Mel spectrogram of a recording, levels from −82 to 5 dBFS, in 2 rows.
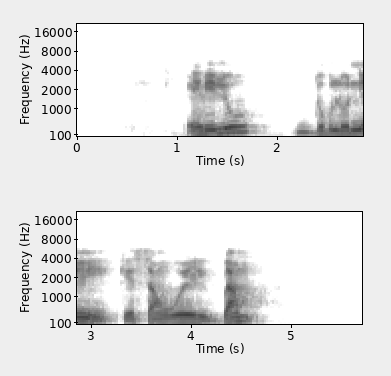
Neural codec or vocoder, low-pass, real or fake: none; 5.4 kHz; real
